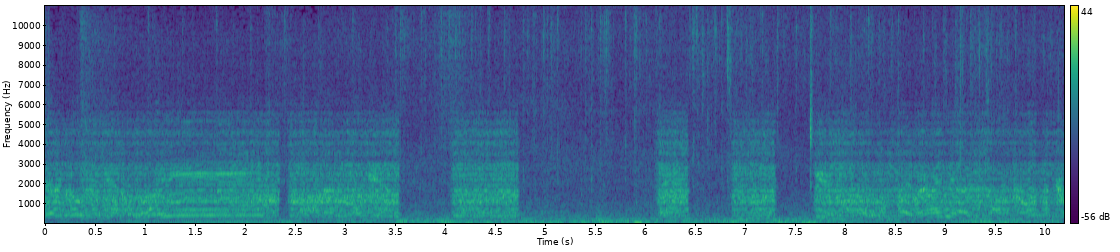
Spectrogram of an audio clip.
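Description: A car engine rumbles as the car pulls away and drives on a wet road.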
